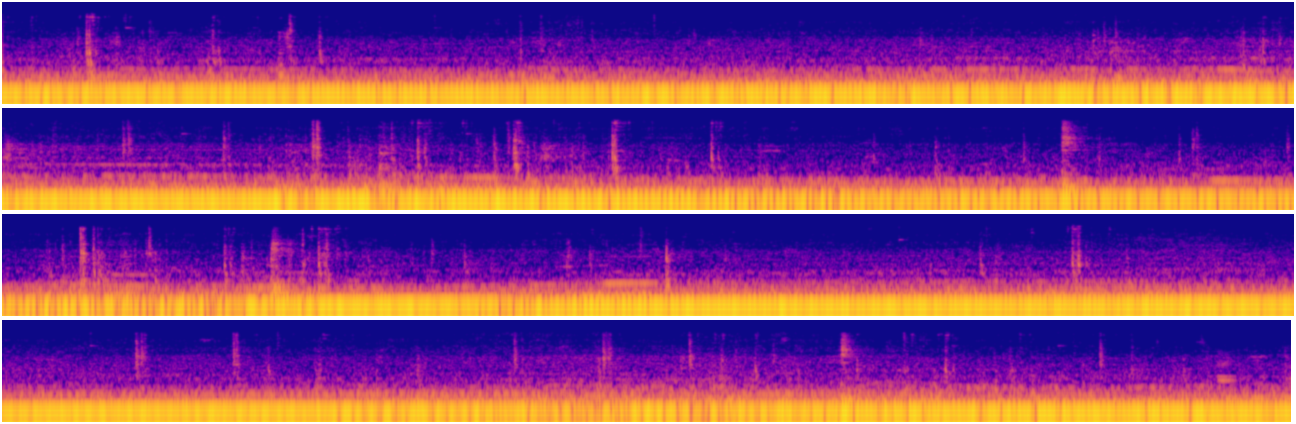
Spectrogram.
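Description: Loose stones knock and rattle under the tyres on a rough track.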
